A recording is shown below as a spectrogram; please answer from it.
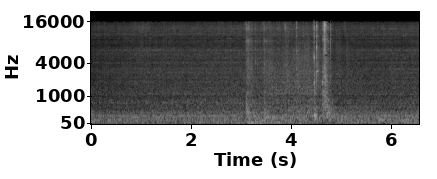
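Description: Small tubing cutter being turned around a 3/8-inch copper tube, over a steady machinery hum; a sharp scrape about three seconds in and a couple of quick clicks about a second and a half later as the cut finishes.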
